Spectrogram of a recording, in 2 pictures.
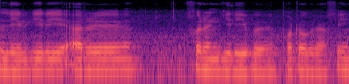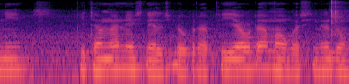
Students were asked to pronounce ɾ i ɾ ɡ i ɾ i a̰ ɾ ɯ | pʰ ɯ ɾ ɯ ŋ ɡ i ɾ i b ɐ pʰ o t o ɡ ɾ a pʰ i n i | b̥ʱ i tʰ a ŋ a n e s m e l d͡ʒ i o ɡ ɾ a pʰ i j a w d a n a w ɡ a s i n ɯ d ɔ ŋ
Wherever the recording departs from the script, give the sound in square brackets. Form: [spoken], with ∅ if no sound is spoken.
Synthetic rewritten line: [l] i ɾ ɡ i ɾ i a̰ ɾ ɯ | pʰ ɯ ɾ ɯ ŋ ɡ i ɾ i b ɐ pʰ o t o ɡ ɾ a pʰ i n i | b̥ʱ i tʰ a ŋ a n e s [n] e l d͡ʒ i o ɡ ɾ a pʰ i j a w d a [m] a w ɡ a s i n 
